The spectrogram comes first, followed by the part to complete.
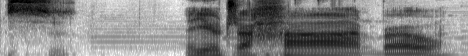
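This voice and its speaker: A man's voice: medium pitch, slow, pushed and bright. A man livestreaming a video game, reacting to it in casual, joking, slangy commentary. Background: game music.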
